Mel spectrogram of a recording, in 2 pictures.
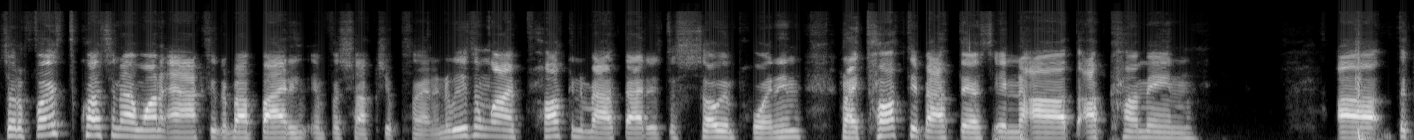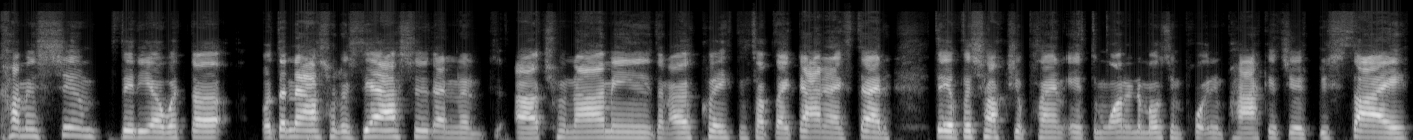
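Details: Deaf male speaker with a self-described deaf accent who reports difficulty pronouncing certain words; deaf speech (deaf accent).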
